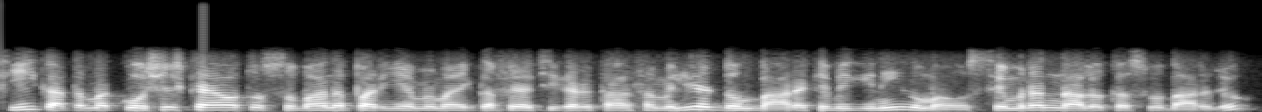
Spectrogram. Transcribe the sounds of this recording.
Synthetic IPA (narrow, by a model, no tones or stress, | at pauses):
ʈʰiːkaːt̪ɐmãːkoːʃɪʃkɐjãɦõt̪osʊbʱaːnpɐɾiəmẽmãɦɪk̚d̪ɐfeɐt͡ɕikɐɾet̪ɐʋ̤ãsãmɪliɐʈʰd̪ʊ̃mɓaːɾəkʰeːbɪɠɪnĩːnd̪omã̰ːosɪmɾənɪ̆naːlot̪ɐsʋəɓaːɾd͡ʑoː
